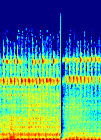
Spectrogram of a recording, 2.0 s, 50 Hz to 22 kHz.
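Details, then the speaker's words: 2009 Honda Rubicon T500 (Foreman) ATV after fitting a new G23 battery: single cylinder idles with even, steady thumps, no misses or clatter; healthy, charging at 14.3 V. "new battery took care of the problem yeah we should be good to go G23 category battery and now she starts all the time no problem"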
